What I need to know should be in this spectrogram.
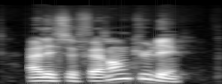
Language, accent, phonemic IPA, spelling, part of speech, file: French, France, /a.le s(ə) fɛʁ ɑ̃.ky.le/, aller se faire enculer, verb, LL-Q150 (fra)-aller se faire enculer.wav
- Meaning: to go fuck oneself. (Usually used in the imperative form.)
